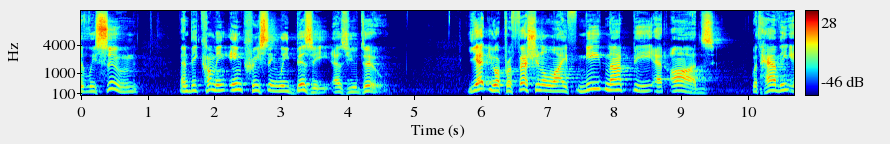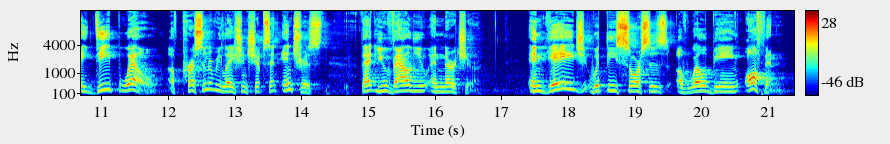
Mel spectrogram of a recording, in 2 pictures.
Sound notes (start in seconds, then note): none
